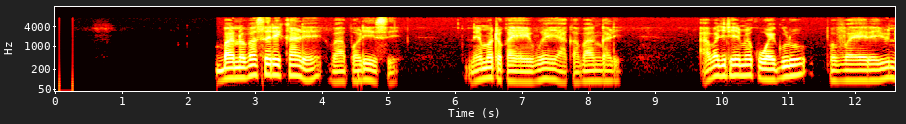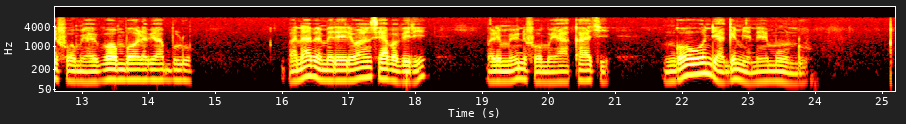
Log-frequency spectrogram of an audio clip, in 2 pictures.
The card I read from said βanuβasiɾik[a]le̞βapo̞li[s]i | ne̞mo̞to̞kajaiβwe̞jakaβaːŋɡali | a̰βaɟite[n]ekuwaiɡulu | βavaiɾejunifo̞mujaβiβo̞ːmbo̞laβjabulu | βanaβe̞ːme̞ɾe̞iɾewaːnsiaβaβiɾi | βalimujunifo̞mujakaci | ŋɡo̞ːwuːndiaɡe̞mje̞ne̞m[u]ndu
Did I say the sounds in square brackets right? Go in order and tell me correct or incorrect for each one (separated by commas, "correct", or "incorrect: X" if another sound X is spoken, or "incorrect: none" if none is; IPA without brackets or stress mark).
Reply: correct, correct, incorrect: m, incorrect: uː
